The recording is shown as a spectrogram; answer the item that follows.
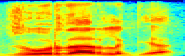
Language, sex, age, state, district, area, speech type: Punjabi, male, 45-60, Punjab, Amritsar, rural, spontaneous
